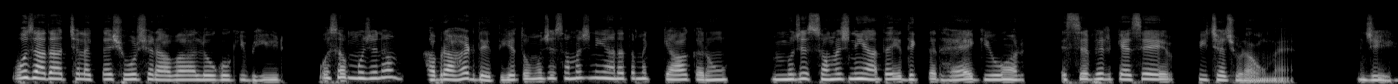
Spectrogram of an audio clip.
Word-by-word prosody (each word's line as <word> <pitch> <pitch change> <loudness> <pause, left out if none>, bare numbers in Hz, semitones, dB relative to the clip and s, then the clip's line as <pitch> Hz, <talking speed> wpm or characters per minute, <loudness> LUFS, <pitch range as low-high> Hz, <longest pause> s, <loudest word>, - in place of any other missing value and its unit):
वो 310 - +4
ज़्यादा 270 -3 +4
अच्छा 250 +1 -3
लगता 235 0 -2
है। 235 - +2
शोर-शराबा 215 -3 +1
लोगों 210 0 +2
की 210 +2 -6
भीड़ 205 +3 -2 0.4
वो - - 0
सब 330 +1 +1
मुझे 285 -1 +2
न 325 -3 -1 0.3
घबराहट 225 +4 +3
देती 205 -1 -1
है। 215 - +4
तो 250 - -3
मुझे 275 +1 -1
समझ 280 +2 -2
नहीं 295 -1 +1
आ 275 - +4
रहा 270 - +1
तो 275 - -4
मैं 270 0 0
क्या 225 -2 +2
करूँ। 215 +1 +1 0.5
मुझे 235 +3 +3
समझ 240 +1 +1
नहीं 255 0 +5
आता 235 +1 +1
ये 245 - +2
दिक्कत 215 -1 -5
है 200 +2 +1
क्यों 215 +1 +1
और 210 0 0 0.4
इससे 245 +3 -1
फिर 245 0 0
कैसे 235 +1 +2 0.4
पीछे 210 -2 0
छुड़ाऊँ 90 - -2
मैं। - - -6 0.7
जी। 200 -2 +1
230 Hz, 180 wpm, -23 LUFS, 210-260 Hz, 0.7 s, नहीं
